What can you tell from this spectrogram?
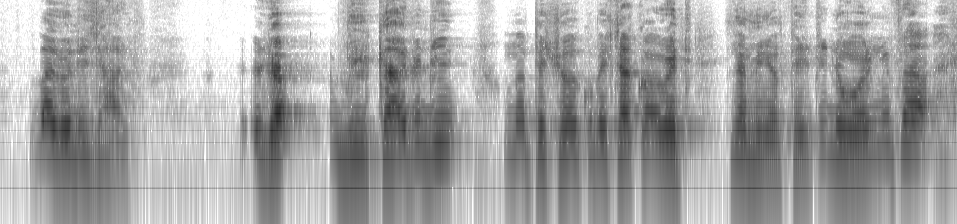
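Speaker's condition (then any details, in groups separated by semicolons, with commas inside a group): Cerebral palsy; lack of oxygen at birth, premature; walks independently after extensive physiotherapy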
